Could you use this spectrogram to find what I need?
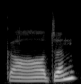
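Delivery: "garden" as "gaah-den", silent R, rising at the end; non-rhotic "garden" with long first vowel; open "ah" vowel. Shown as a demonstration. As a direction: say "garden" the British way without the R. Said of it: "so just the R sound again".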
